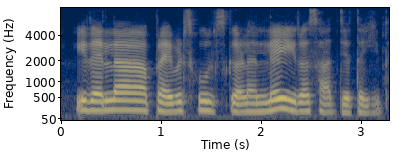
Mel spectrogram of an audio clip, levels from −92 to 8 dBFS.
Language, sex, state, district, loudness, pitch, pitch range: Kannada, female, Karnataka, Bellary, -22 LUFS, 190 Hz, 175-205 Hz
